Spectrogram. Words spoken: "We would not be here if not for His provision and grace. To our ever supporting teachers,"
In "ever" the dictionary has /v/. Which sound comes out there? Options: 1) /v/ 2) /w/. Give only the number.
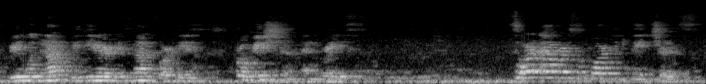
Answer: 2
